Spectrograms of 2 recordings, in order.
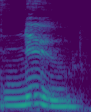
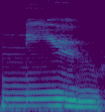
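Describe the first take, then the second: First: A plain 'oo' vowel with no 'y' sound. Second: A 'y' glide comes before the 'oo' vowel. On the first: "in America, they actually would say this word as knew" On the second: "So we say new"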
